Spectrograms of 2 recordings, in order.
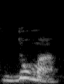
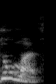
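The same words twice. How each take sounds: First: The final s sound is silent. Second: The final s sound is pronounced. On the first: The speaker calls it right. "It's Dumas. Silent S" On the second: The speaker calls it wrong. "we don't pronounce his family name Dumas"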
